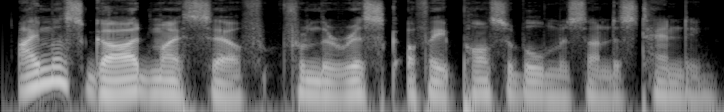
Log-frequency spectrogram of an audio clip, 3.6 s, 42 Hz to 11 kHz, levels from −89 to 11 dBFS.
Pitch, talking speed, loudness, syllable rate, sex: 100 Hz, 180 wpm, -19 LUFS, 5.4 syllables/s, male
